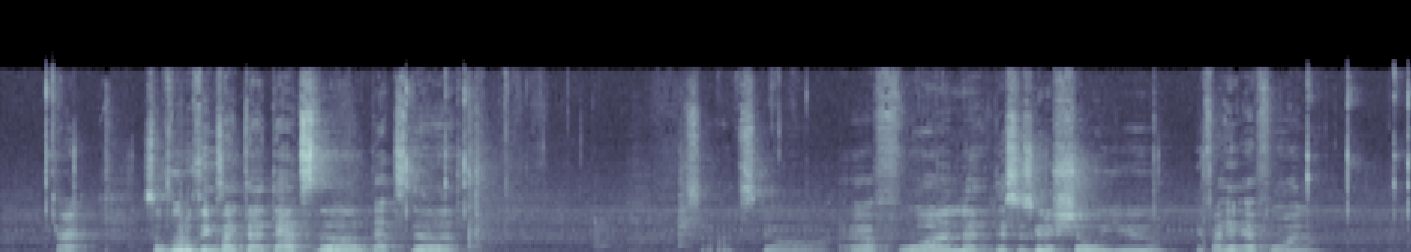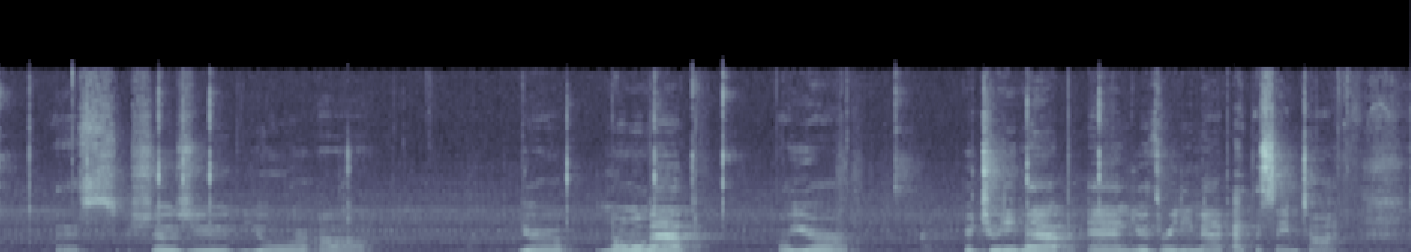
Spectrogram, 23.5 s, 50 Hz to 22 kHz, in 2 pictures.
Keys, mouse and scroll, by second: 1.3-3.3 alt+drag, 3.7 alt+click, 6.5 F1, 10.6 x, 10.9 right drag, 11.5 click, 12.5 alt+middle click, 13.3 alt+middle click, 16.5 alt+middle click, 17.4 alt+click, 20.3 alt+middle click.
